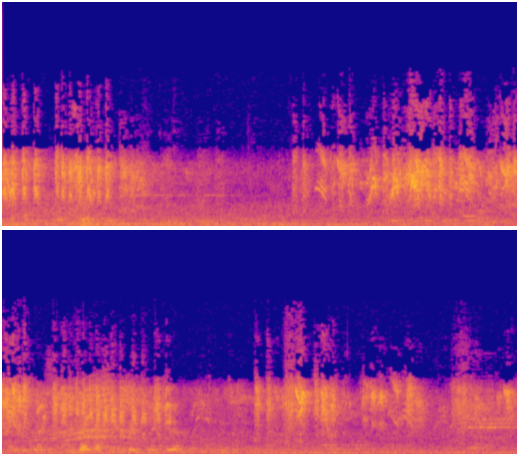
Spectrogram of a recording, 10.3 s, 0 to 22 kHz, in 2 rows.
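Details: House sparrows contest ownership of a homemade nest box during the first week of February 2017. Dense, shrill chirping is heard throughout, with brief quieter lulls and faint lower sounds in the background.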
